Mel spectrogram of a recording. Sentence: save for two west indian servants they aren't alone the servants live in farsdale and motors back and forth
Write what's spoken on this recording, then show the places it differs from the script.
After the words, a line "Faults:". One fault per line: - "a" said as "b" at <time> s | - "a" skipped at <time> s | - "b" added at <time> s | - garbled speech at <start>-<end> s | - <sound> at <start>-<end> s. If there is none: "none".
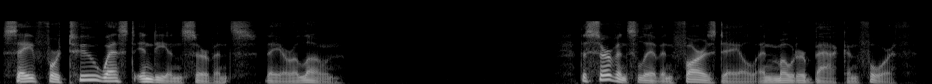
save for two west indian servants they are alone the servants live in farsdale and motor back and forth
Faults:
- "aren't" said as "are" at 2.8 s
- "motors" said as "motor" at 7.8 s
